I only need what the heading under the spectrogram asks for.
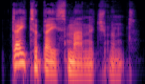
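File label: "database management", English, British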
